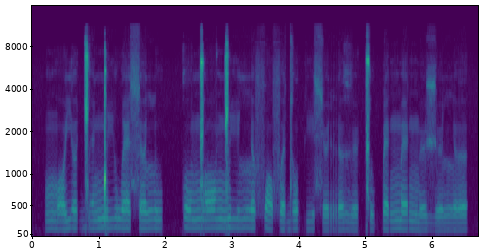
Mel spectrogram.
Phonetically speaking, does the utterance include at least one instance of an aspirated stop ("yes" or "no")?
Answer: no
